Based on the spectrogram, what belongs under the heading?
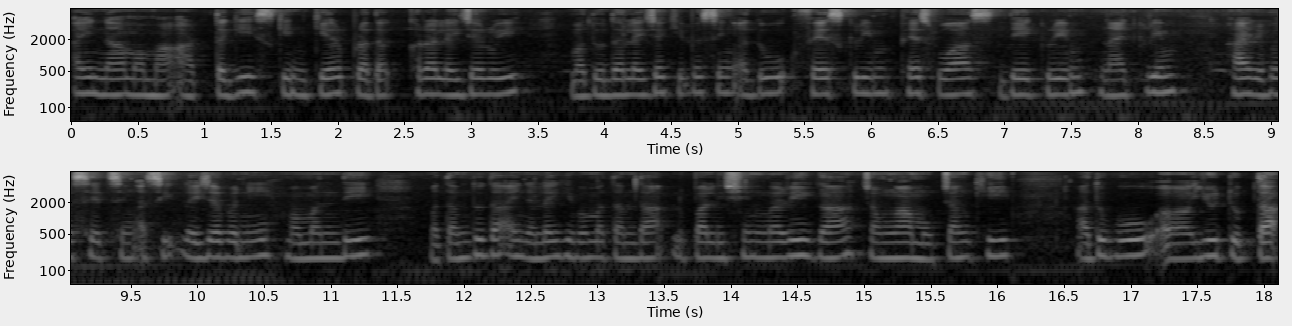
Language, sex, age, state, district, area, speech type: Manipuri, female, 30-45, Manipur, Bishnupur, rural, spontaneous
